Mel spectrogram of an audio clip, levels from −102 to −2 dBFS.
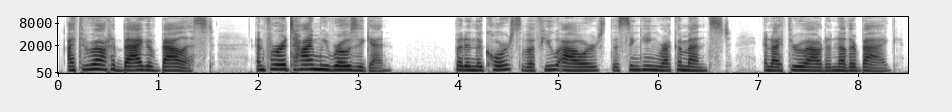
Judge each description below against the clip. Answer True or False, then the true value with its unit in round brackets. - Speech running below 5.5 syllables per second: False (5.8 syllables/s)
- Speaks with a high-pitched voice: True (215 Hz)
